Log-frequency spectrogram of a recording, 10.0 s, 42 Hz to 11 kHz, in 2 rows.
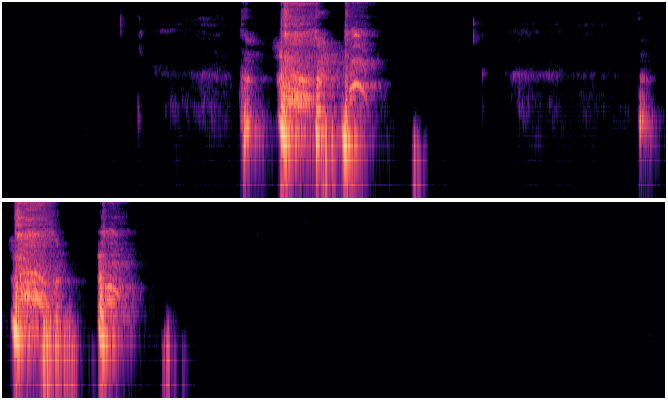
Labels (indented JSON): {
  "expert_labels": [
    {
      "quality": "good",
      "cough_type": "wet",
      "dyspnea": false,
      "wheezing": false,
      "stridor": false,
      "choking": false,
      "congestion": false,
      "nothing": true,
      "diagnosis": "upper respiratory tract infection",
      "severity": "mild"
    }
  ],
  "age": 40,
  "gender": "male",
  "respiratory_condition": false,
  "fever_muscle_pain": false,
  "status": "symptomatic"
}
